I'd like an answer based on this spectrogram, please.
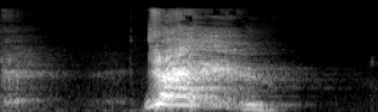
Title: World Loudest Sneezes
